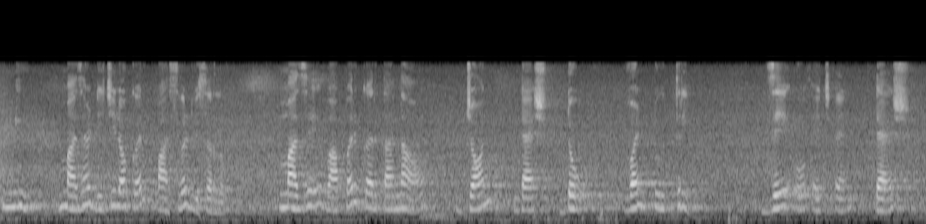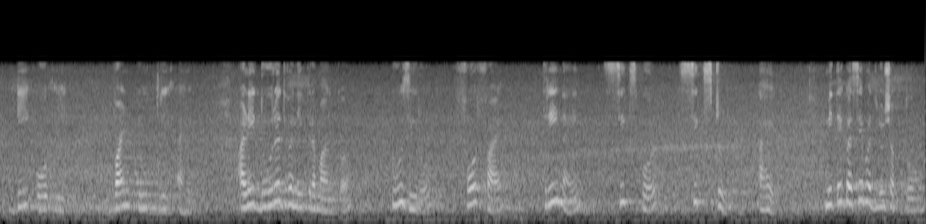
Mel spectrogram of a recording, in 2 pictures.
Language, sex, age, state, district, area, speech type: Marathi, female, 45-60, Maharashtra, Mumbai Suburban, urban, read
